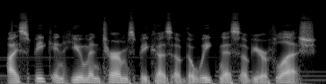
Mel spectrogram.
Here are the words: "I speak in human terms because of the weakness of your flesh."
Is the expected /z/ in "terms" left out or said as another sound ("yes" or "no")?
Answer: no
